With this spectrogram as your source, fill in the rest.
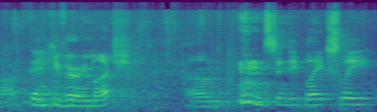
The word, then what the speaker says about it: Cindy Blakeslee: Cindy Blakeslee is, am I pronouncing that right? Yes. Yes. Mm-hmm.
